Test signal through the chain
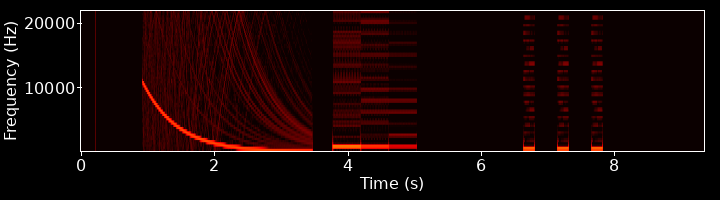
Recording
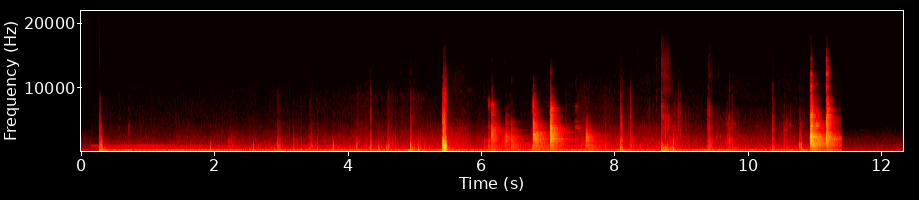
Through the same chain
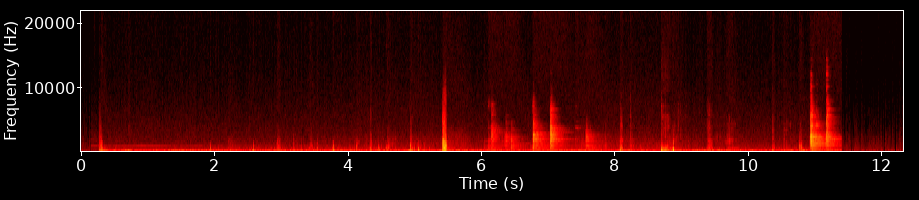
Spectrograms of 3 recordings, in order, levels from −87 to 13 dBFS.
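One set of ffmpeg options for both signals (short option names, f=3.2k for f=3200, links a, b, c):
-af "acrusher=bits=8:mix=0:aa=0.000001,volume=-7dB"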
